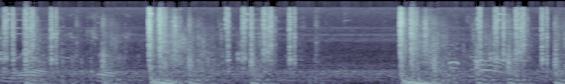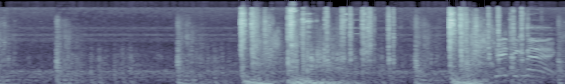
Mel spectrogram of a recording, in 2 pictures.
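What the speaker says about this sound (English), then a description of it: "They're busy shooting somebody else too" Rapid bursts of gunfire in a Call of Duty match, loud volleys repeating every few seconds with booming impacts, a steady background battle din between bursts, and voices talking over the action.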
